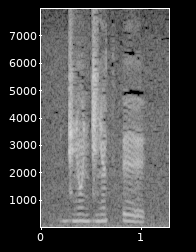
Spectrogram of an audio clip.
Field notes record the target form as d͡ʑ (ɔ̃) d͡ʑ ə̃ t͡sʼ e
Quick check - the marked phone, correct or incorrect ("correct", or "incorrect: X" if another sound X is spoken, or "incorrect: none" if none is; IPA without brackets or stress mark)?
correct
